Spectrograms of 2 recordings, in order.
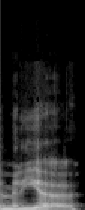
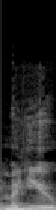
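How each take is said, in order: First: It is said with a French-style British pronunciation. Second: It is said with an American pronunciation. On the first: "British like stick to the um, French pronunciation, which is the milieu" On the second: "So Americans would say milieu"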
